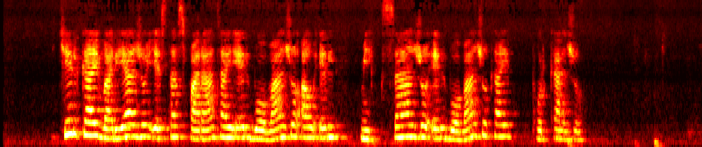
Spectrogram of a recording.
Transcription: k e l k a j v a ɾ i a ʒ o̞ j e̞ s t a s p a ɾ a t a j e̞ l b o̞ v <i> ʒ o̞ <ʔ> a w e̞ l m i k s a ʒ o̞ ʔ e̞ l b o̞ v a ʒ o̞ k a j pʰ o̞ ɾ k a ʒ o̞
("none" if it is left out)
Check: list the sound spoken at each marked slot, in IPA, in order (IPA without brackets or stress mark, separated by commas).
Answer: a, ʔ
